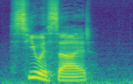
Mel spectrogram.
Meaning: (noun) 1. The act of intentionally killing oneself 2. A particular instance of a person intentionally killing oneself, or of multiple people doing so 3. A person who has intentionally killed themself
- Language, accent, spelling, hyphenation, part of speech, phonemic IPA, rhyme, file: English, UK, suicide, su‧i‧cide, noun / verb, /ˈs(j)uːɪˌsaɪd/, -uːɪsaɪd, En-uk-suicide.ogg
